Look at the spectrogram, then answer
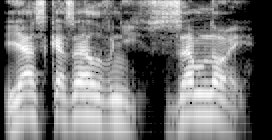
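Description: A man's voice: on the high side, animated, slow pace, pitched above the performer's own voice. A man voicing an enraged male merchant who hisses and barks threats at a prisoner, in an audiobook. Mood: furious. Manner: snarling, hissing commands.

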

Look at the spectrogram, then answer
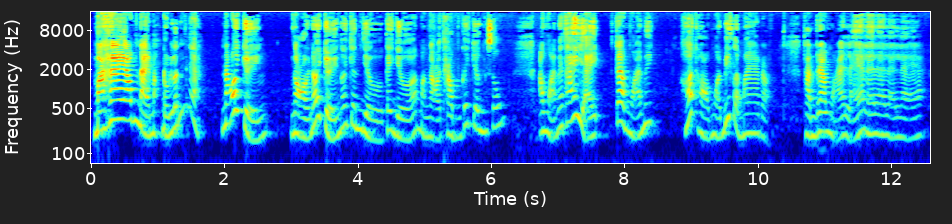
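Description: A woman telling a ghost story in a casual, animated way, speaking directly to listeners. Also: mid-range voice, brisk.

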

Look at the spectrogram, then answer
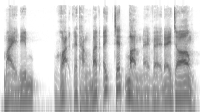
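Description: A man voicing a stern, hot-tempered wealthy old village patriarch who scolds and shouts orders. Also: low-pitched, very animated, moderate pace, dry recording, studio quality, voice pushed down, exaggerated voice. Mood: furious.

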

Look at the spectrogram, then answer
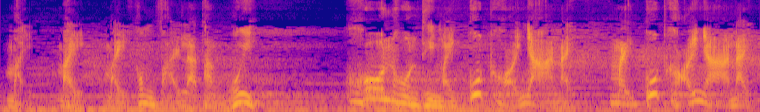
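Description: A man's voice: medium pitch, huge pitch swings, moderate pace, a bit bright, big-room sound. A choking, furious old man's ghost, as a male narrator puts him on, gasping out threats in a horror storybook. His voice rises and falls sharply. Faint music sits under it.

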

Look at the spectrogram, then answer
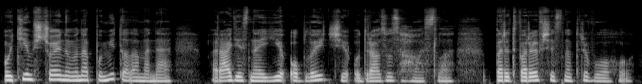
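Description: Low-voiced woman narrating an audiobook. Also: brisk, no room sound, studio quality. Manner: steady, vivid storytelling. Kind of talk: scripted narration.

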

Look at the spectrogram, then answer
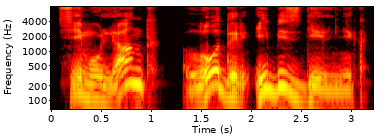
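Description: A man voicing a stern, mocking old king with a gruff, commanding manner. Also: medium pitch, huge pitch swings, slow, dark tone, no echo, clean studio sound, full character voice.

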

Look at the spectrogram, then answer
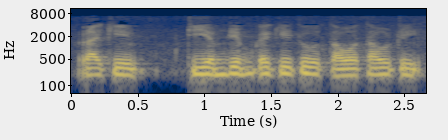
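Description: A man's voice: lowish voice, moderate pace. A man teaching religion to a class of children, quizzing them and laughing along. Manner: lively, quizzing students, laughing. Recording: dull lo-fi recording.

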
